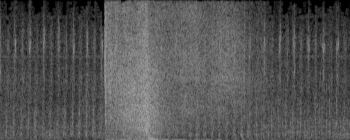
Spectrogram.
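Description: A missile launches with a loud whooshing roar.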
